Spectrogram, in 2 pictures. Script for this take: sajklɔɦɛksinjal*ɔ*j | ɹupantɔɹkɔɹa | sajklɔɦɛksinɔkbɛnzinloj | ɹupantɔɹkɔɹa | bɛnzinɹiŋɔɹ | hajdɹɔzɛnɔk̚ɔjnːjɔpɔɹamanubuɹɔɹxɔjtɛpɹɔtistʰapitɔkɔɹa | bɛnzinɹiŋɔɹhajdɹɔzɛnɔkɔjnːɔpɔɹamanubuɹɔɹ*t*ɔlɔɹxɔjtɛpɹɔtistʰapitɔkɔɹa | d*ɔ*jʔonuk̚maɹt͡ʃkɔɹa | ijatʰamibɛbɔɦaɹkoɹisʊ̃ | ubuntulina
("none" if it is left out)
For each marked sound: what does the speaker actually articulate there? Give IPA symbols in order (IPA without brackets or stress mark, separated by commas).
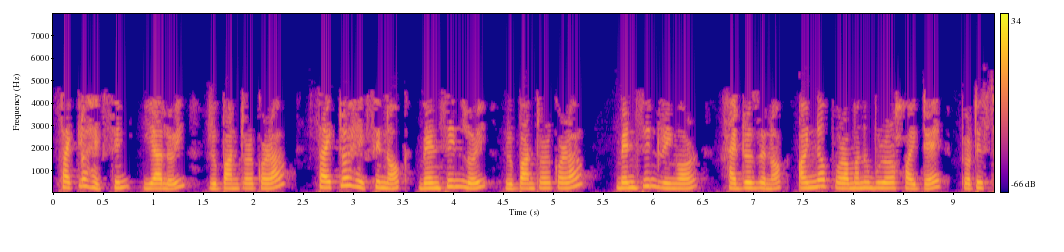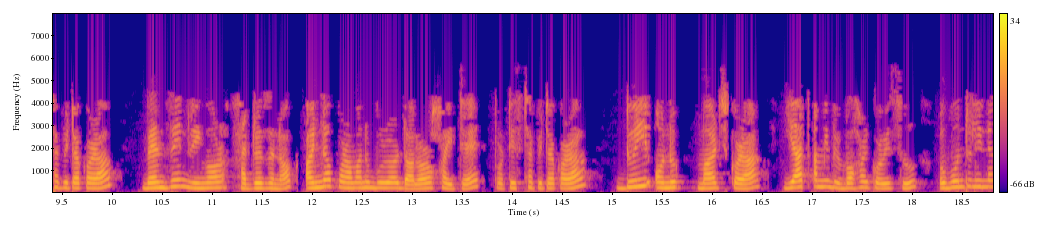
o, d, u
